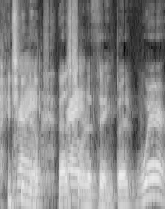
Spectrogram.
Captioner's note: chuckles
